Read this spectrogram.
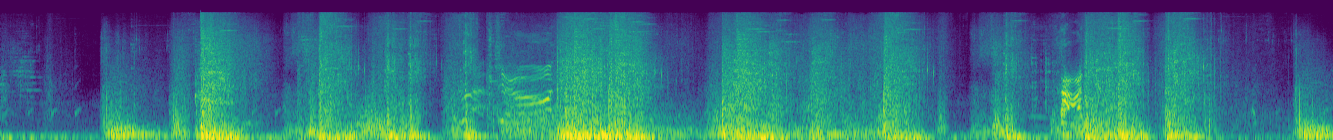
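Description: Sword blows strike and clash in quick bursts.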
